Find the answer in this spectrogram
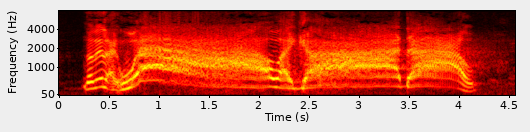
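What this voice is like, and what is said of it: Exaggerated wailing cry. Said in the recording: “when the Jewish people cry, they cry, y'all ... That's my impression.”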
